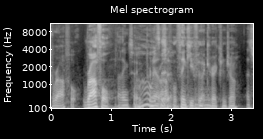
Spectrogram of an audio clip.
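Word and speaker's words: Raffel: So you need a breath after the excitement of Kanishka Rafael, the Bish. I think it's Raffle. Raffle. I think so. Oh, Pronounce it.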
